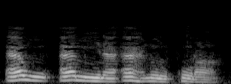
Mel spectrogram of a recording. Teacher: قرأ قالون بإسكان الواو هكذا أو أمن أهل القرى، على أن أو حرف عطف للتقسيم، والمعنى أفأمنوا إحدى العقوبتين.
